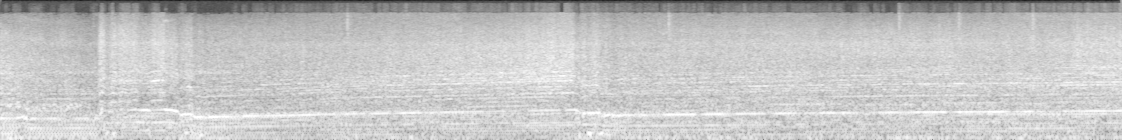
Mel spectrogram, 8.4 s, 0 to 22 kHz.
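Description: Racing car engines drone steadily in The Crew 2, a sustained revving roar with rising and falling pitch as gears shift, loud and continuous throughout.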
